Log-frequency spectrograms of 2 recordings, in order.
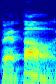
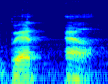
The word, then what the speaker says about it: Bethel: Battle batl rumah Allah biasanya orang sebut Battle gitu ya bacanya Battle Sebenarnya ya itulah pintu gerbang surga atau portal surga yang menamai tempat itu Bethel lalu bernasar lah Yakub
